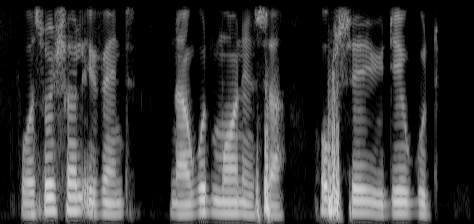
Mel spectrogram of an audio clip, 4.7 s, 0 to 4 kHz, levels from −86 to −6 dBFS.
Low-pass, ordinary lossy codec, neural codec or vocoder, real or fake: 3.6 kHz; none; none; real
